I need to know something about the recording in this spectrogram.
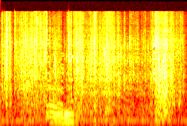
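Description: Plastic packaging crinkling and rustling as a radio's hand microphone is unwrapped from its bag.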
